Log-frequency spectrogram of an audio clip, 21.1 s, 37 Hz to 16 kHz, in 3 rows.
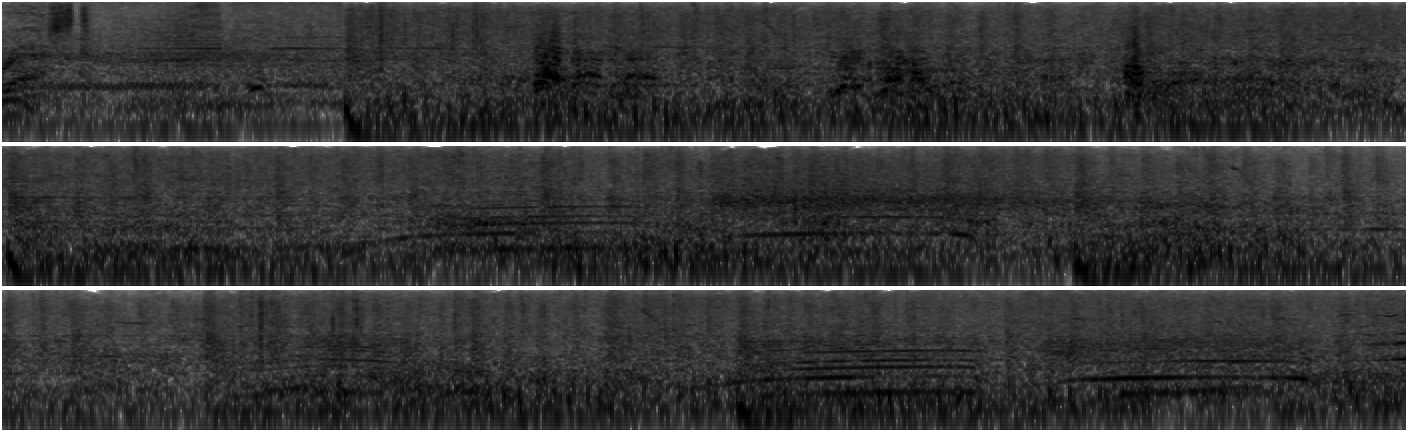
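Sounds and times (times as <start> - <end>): steady low rumble: 0.1 - 21.0.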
